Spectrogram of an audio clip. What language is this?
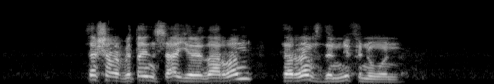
Kabyle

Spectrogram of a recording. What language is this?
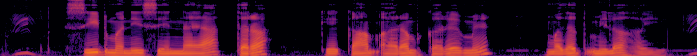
Magahi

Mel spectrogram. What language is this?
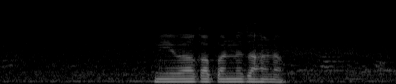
Sinhala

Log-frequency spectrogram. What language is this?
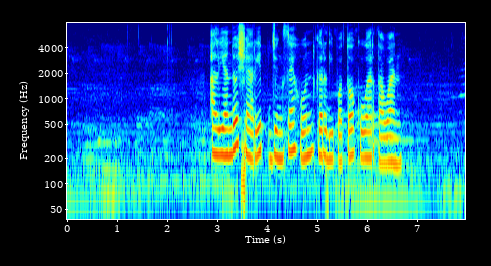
Sundanese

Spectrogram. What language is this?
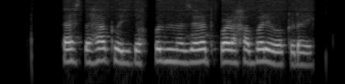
Pashto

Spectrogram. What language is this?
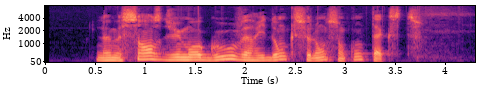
French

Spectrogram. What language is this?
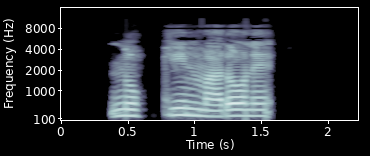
Matsés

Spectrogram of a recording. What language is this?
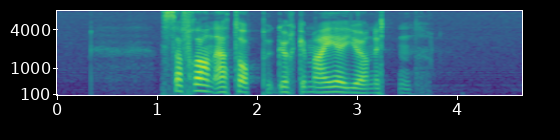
Norwegian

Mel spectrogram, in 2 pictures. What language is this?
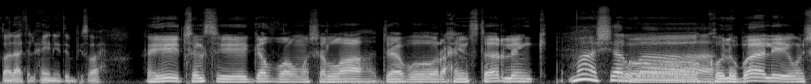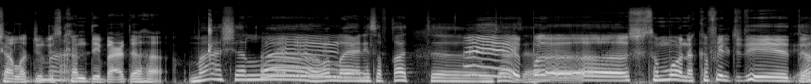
Arabic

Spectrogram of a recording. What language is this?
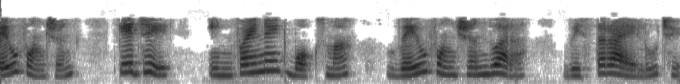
Gujarati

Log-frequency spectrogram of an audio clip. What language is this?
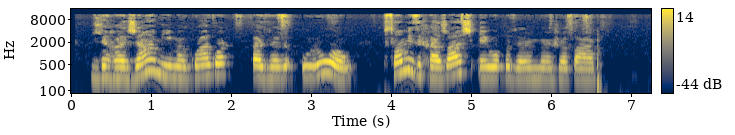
Kabardian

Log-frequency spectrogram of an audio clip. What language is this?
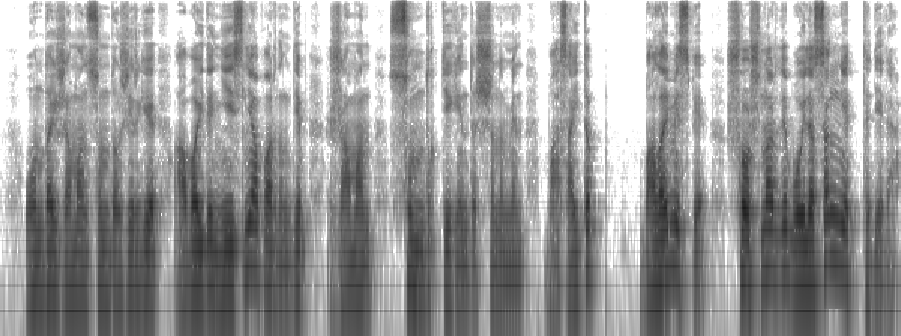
Kazakh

